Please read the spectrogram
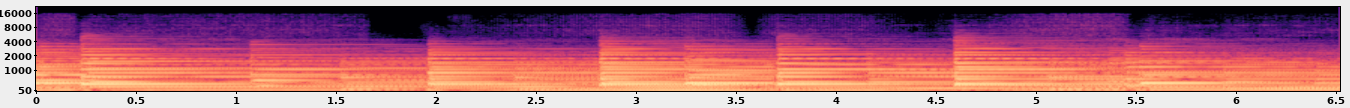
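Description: Background piano music: single notes and chords struck one after another, each starting sharply and fading before the next.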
